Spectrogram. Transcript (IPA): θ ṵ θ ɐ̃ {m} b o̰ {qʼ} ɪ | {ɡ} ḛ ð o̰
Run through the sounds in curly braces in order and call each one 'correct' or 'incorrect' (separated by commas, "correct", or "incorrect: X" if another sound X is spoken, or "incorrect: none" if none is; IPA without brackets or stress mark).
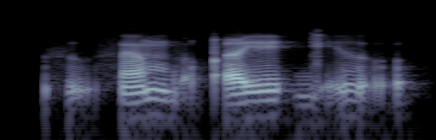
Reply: correct, correct, correct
